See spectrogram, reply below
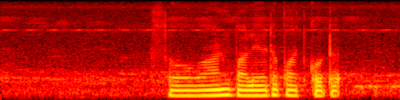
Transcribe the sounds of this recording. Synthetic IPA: soːʋaːnpalejəʈəpat̪koʈə

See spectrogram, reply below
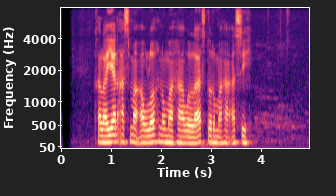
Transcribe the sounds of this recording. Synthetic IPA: kʰalajanʔa̰smaʔawlɔhnumaɦawəlast̪ʊrmaɦaʔasɪh

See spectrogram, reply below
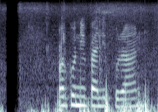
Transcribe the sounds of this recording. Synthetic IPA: ʌrkonepalipuɾan

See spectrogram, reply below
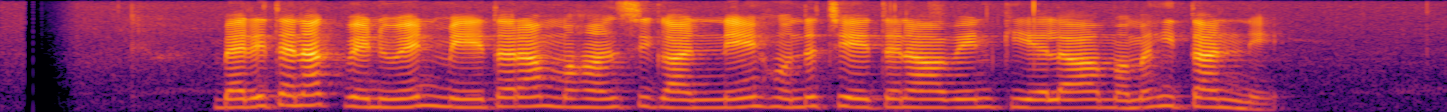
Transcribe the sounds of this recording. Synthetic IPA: bæɾit̪ænɐkʋenuʋenmeːt̪ɐɾamːaɦansiɡanːeːɦond̪ət͡ʃeːt̪ənaːʋenkijəlaːmɐməɦit̪anːe

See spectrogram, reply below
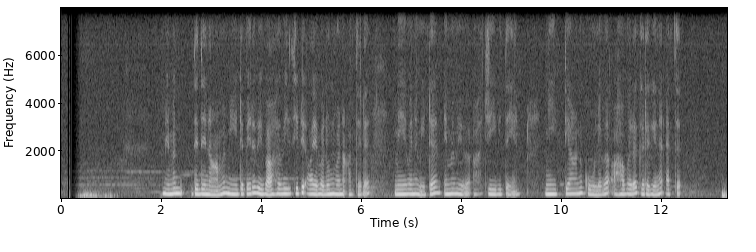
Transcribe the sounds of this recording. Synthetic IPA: meməd̪ed̪enaːməmiːʈəpeɾəʋiʋaːɦəʋiːsiʈiʔajɐʋɐlunʋɐnə̰ʔat̪əɾə̰ | meːʋɐnəʋiʈəeməʋiʋa̰ːɦəd͡ʒiːʋit̪ɐjḛnː | iːt̪jaːnukuːləʋəʔaɦɐʋəɾəkəɾəɡenəʔæt̪ə

